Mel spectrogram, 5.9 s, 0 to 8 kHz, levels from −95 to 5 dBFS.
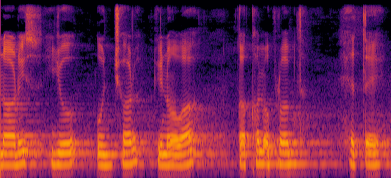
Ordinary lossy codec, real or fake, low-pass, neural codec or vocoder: none; real; 7.2 kHz; none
